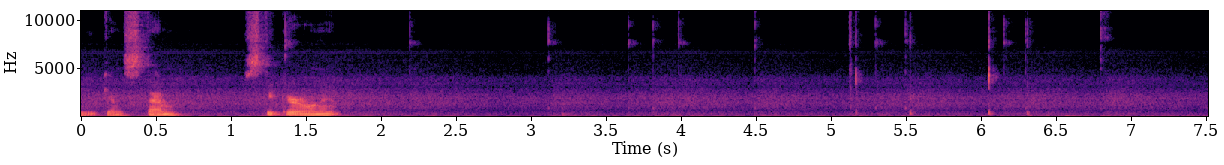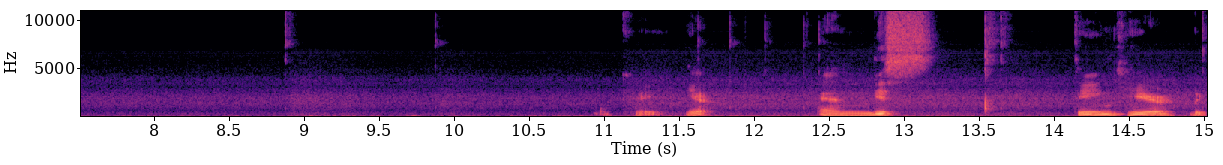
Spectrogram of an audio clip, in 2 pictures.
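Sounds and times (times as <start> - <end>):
faint steady hiss: 0.0 - 15.0
computer mouse clicking: 3.1 - 6.9, 13.5 - 13.8.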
